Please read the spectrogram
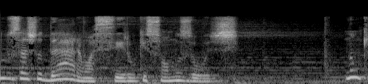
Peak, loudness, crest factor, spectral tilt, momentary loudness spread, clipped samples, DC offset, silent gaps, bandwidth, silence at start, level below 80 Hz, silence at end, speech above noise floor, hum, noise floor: -4 dBFS; -19 LUFS; 18 dB; -2.5 dB/octave; 7 LU; under 0.1%; under 0.1%; none; 10.5 kHz; 0 s; -48 dBFS; 0 s; 23 dB; none; -43 dBFS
